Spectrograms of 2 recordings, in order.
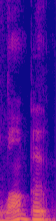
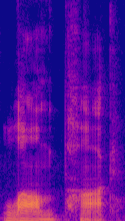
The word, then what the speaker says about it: Lompoc: title of this video lump pooke what I call it lump Oak memories or something I don't know and that's the long o by the way people don't like L poock but that's how everyone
